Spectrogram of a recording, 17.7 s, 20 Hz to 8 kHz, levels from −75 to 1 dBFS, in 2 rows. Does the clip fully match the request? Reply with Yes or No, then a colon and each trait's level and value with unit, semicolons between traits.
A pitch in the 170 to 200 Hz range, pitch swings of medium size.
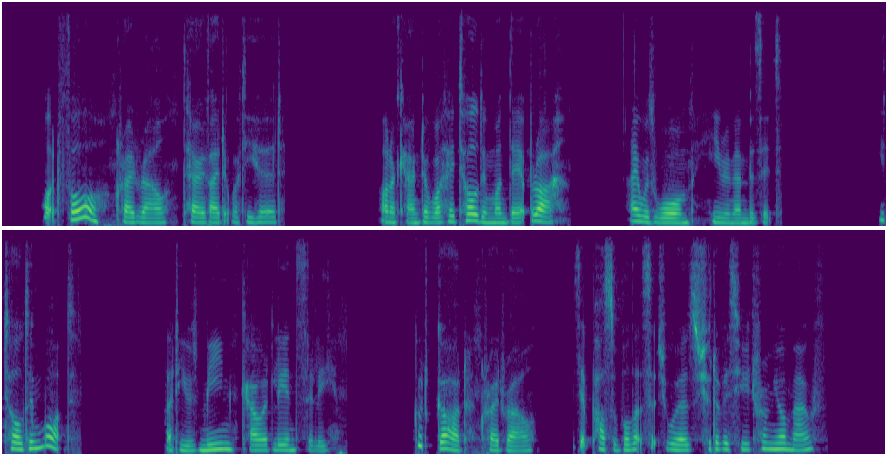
Yes: high, 190 Hz; average, 3.6 semitones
